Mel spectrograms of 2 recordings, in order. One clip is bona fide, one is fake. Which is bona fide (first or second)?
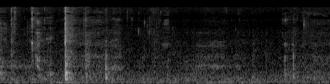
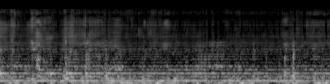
first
